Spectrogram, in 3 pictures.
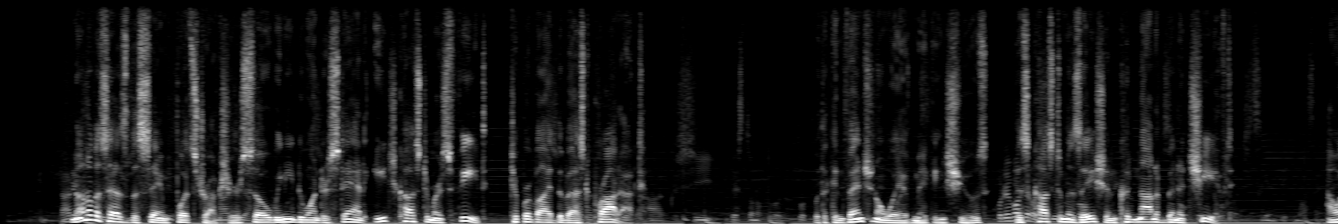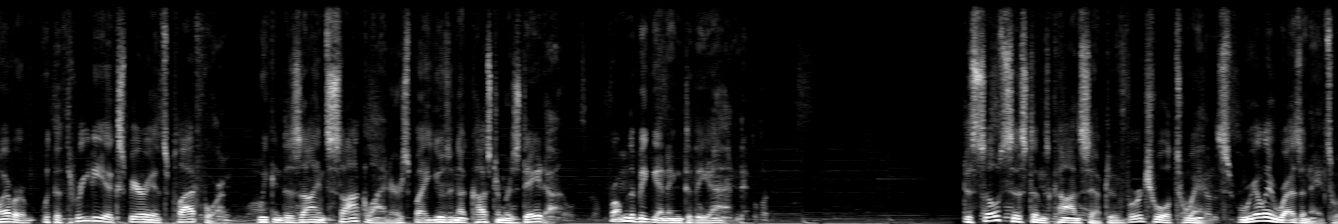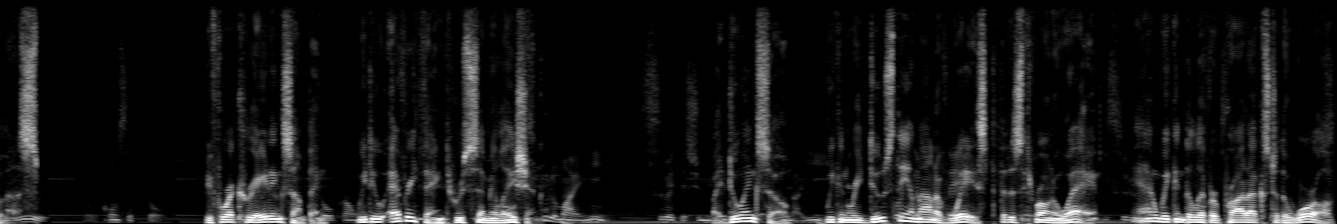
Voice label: Imagefilme Profi Publikum; NATIVE PROFISPRECHER

